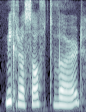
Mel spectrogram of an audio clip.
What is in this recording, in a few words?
winword, swedish; Aristosoft, Inc.; icons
